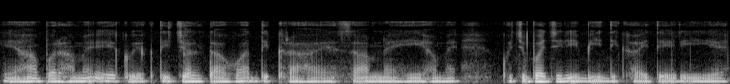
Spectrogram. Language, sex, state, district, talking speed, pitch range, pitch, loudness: Hindi, male, Himachal Pradesh, Shimla, 165 wpm, 135-145 Hz, 140 Hz, -17 LUFS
